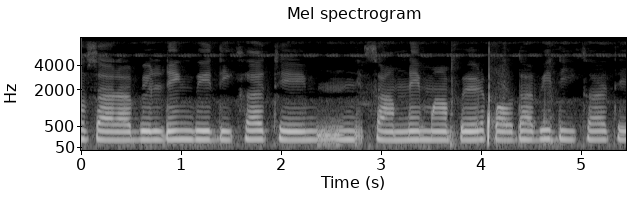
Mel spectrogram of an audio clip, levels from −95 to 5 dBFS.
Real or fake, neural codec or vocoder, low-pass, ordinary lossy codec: real; none; 7.2 kHz; none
